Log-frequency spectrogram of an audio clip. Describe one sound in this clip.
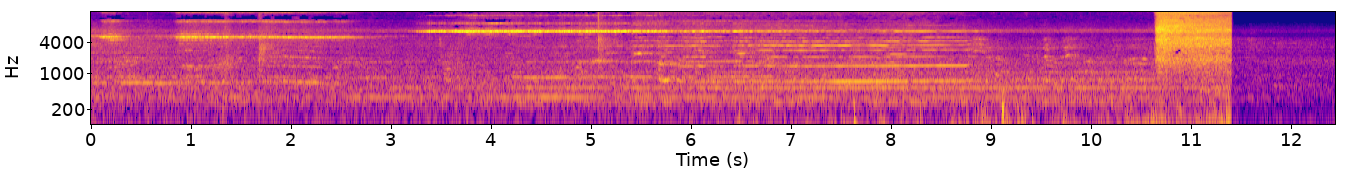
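Train wheels squeal with high, drawn-out whines.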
